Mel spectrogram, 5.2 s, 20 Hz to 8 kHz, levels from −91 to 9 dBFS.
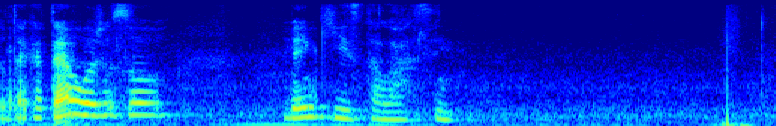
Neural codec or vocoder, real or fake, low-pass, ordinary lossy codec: none; real; 7.2 kHz; AAC, 32 kbps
